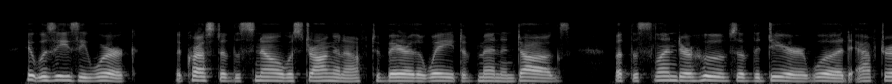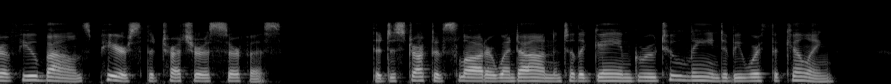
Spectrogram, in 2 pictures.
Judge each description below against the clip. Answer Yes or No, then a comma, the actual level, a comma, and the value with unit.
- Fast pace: No, average, 175 wpm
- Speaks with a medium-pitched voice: Yes, medium, 165 Hz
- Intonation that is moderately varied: No, narrow, 2.0 semitones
